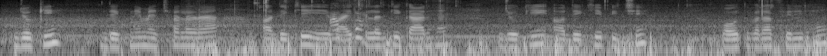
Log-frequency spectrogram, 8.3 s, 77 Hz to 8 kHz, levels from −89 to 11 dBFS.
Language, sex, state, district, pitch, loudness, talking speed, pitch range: Hindi, female, Uttar Pradesh, Budaun, 165 Hz, -24 LUFS, 165 wpm, 155-180 Hz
